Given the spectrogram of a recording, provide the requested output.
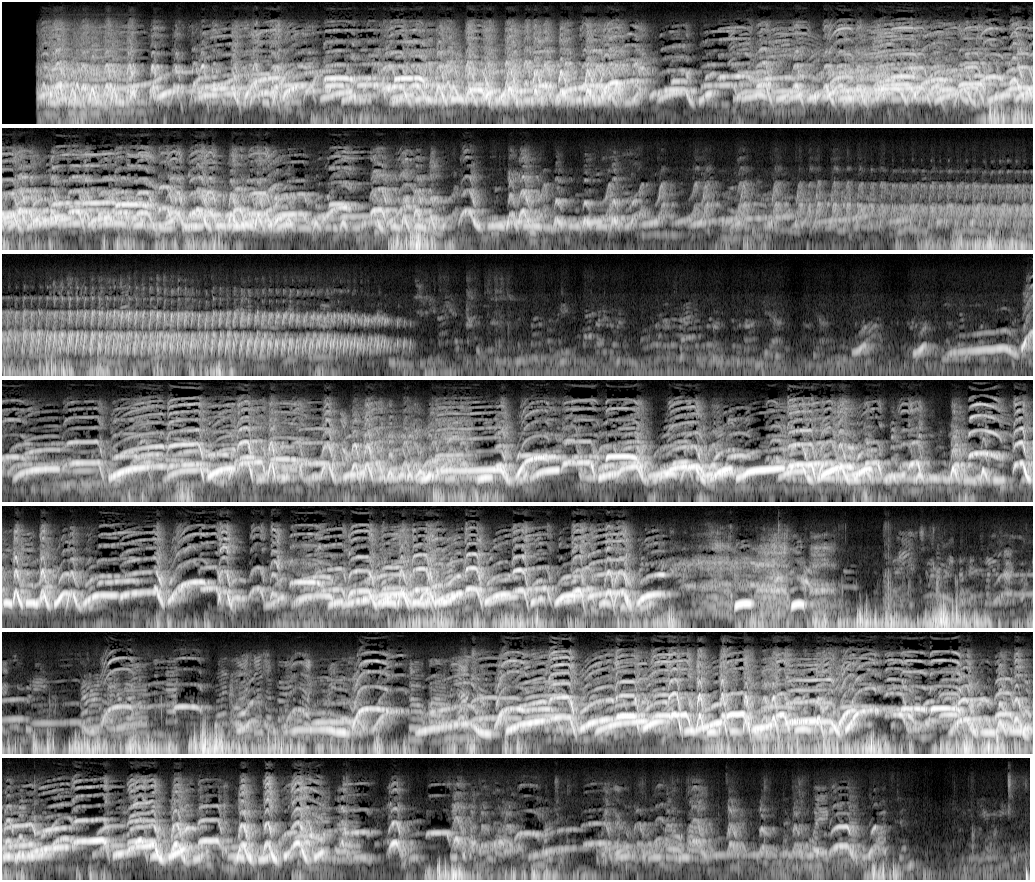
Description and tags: Recorded with an Alcatel OneTouch Flint at a Gibbon sanctuary in southern California. Gibbons are matriarchal, and each group has its own call. You can hear some other visitors of the sanctuary in addition to the gibbon calls.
